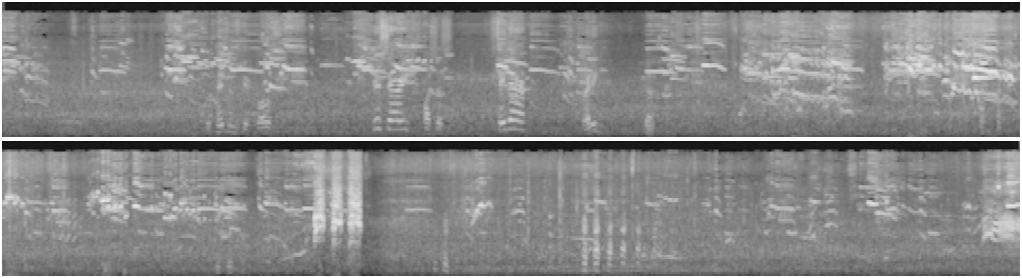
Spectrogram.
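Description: Seagulls squawk and cry all around.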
